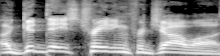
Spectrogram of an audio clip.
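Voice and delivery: ordinary delivery

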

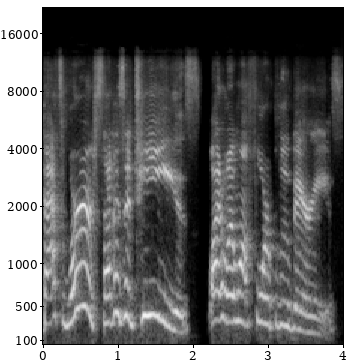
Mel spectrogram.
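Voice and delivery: full-on shouting, pitched high. Someone left the speaker only the last four blueberries; yelling. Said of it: "I'm sorry I'm yelling about blueberries".

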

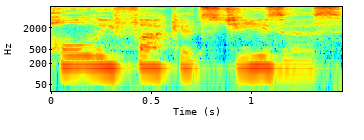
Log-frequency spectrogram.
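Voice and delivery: ordinary delivery

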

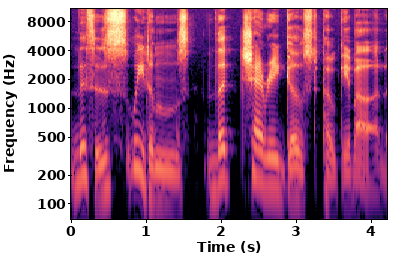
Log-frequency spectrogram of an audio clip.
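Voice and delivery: slow, drawn-out, swooping narration. Presenting an invented Pokémon, doing a Pokédex impersonation. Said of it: "was that a good pokédex impersonation".

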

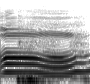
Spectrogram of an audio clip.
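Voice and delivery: high, sarcastic, gloating voice.

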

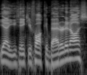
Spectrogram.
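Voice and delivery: put-on Philadelphia accent. Speaker imagines how Philly people who knew him would react to his comedy, Philly accent. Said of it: "he's doing the best Philly accent".

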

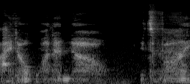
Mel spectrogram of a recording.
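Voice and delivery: very quiet, breathy, barely voiced whisper. In a role-play scene, Ruach answers another character's grim question, whispering. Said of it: "Ruach whispers".

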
